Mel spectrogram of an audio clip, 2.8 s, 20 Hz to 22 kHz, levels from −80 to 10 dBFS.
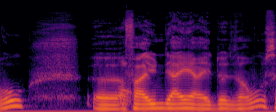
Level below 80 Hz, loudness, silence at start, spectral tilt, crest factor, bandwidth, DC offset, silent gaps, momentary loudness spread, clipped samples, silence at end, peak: -60 dBFS; -23 LUFS; 0 s; -6 dB/octave; 14 dB; 15.5 kHz; 2%; none; 17 LU; under 0.1%; 0 s; -8 dBFS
